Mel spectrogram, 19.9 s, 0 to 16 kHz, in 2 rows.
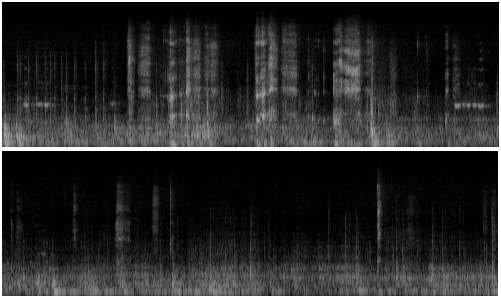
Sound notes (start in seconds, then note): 4.9 groaning; 9.9 wood creaking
